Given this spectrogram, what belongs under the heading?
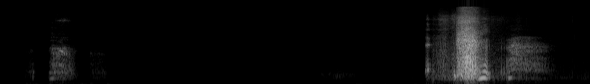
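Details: Single acted sneeze by a girl, simulated cold with fever: a faint inhaled catch, a pause, then one loud explosive sneeze with a trailing breath.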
